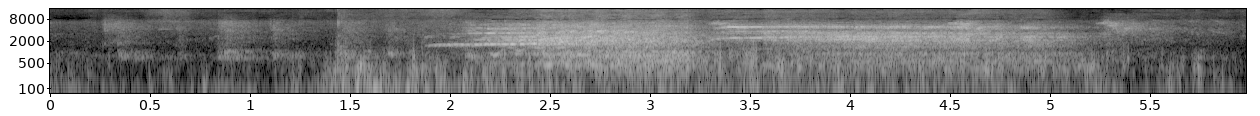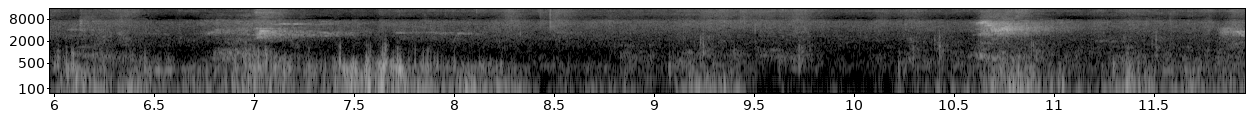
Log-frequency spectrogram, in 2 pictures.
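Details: Two Friesian horses pulling a carriage trot through water on June 29, 2019. A loud, harsh whinny starts about 1.5 seconds in and lasts roughly three seconds. Splashing and rhythmic hoofbeats continue underneath and after it.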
